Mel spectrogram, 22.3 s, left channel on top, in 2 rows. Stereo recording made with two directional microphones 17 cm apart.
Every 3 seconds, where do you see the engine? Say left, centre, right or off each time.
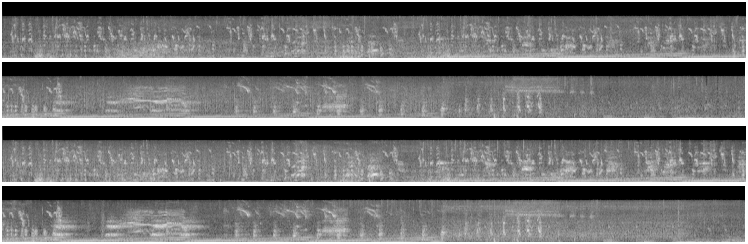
left, left, centre, centre, right, right, right, right.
